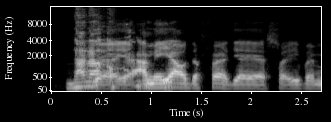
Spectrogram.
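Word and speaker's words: Ameyaw: Nana Amewa the Third, right? Nana. Yeah. Ameyao the Third. Yeah. So even me, Amewa. It's spelled name.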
